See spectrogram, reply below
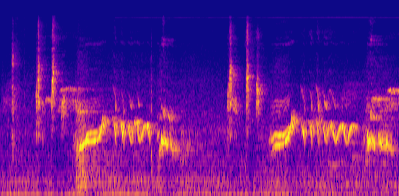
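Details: Tail-flicking White-rumped shama practising its fighting song on the perch: rising whistles leading into wavering, trilled phrases, repeated twice, with crisp clicks between them.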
